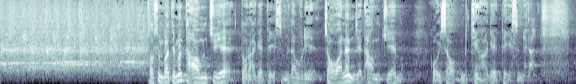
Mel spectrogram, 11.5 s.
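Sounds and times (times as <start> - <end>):
audience applause welcoming a team: 0.0 - 3.3
speech: 3.0 - 11.1.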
